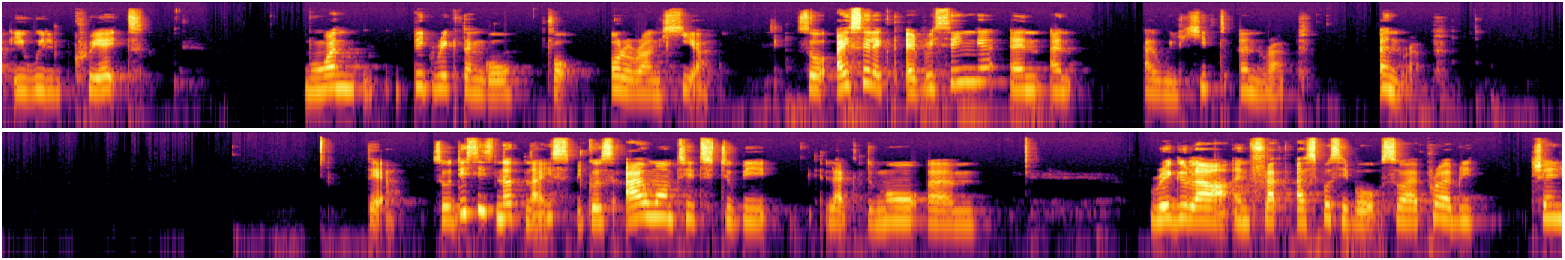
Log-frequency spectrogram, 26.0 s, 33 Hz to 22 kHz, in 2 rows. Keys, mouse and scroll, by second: 6.5 a, 6.9 a, 9.9-12.8 drag, 14.1 click, 14.4 right click, 14.5 click, 14.8 click, 24.7-26.0 drag.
